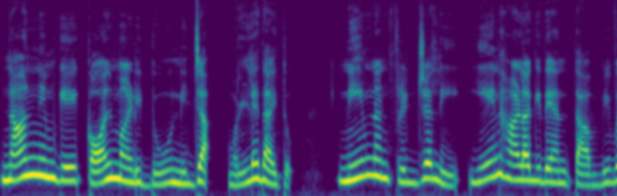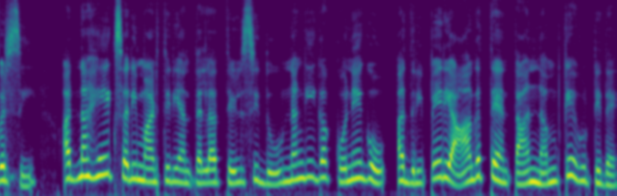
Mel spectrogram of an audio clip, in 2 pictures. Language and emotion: Kannada, happy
